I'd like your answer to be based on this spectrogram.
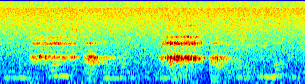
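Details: Female sleeping during a Sunday nap: soft, whistling snores with a steady tone against room hiss; quiet snoring.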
